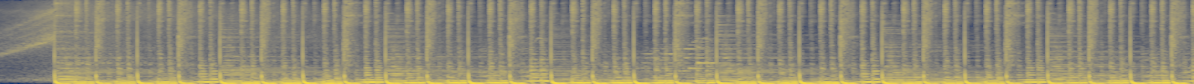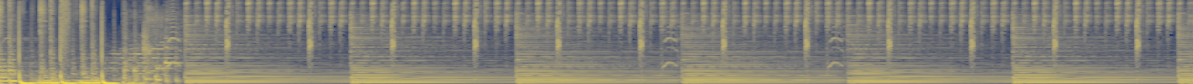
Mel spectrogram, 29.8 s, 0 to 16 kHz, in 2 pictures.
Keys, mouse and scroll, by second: 0.0 click, 0.2 click, 0.4 -, 0.6 click, 0.7 click, 1.4 click, 1.5 click, 1.7 click, 2.0 click, 2.2 click, 2.5 click, 3.2 click, 4.0 drag, 4.4 drag, 4.6 drag, 4.8 click, 4.9 click, 5.2 click, 7.9 Escape, 8.2 drag, 8.3 click, 8.5 drag, 8.9 click, 9.5 click, 10.2 click, 10.6 click, 11.1 click, 11.4 click, 11.5 click, 11.9 drag, 12.2 click, 12.5 click, 13.0 click, 13.5 click, 13.9 click, 14.1 -, 14.2 click, 14.5 drag, 14.6 click, 17.3 click, 17.6 middle click, 17.8 middle click, 18.0 middle click, 18.2 click, 18.3 middle drag, 18.4 click, 18.9 click, 19.2 click, 19.7 click, 19.9 drag, 20.1 click, 20.7 drag, 20.8 drag, 21.1 click, 21.4 click, 22.3 click, 22.4 click, 22.7 click, 23.0 click, 23.3 click, 23.5 click, 23.9 shift+click, 24.1 click, 24.4 click, 25.4 click, 25.7 click, 25.8 click, 25.9 drag, 26.1 drag, 26.7 click, 26.9 click, 27.1 click, 27.4 Delete, 27.6 click, 28.0 click, 28.1 click, 28.5 click, 28.7 click, 28.9 click, 29.1 click, 29.3 click, 29.4 click.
